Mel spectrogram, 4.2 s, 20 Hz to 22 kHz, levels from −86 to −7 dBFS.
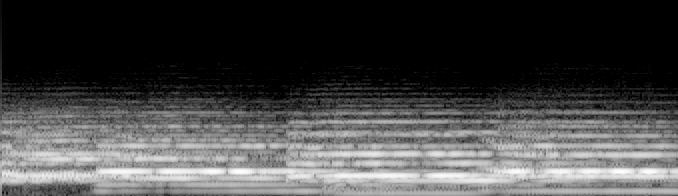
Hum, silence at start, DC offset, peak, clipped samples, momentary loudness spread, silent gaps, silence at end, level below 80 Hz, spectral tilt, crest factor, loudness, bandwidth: none; 0 s; under 0.1%; -4 dBFS; under 0.1%; 3 LU; none; 0 s; -50 dBFS; -11.5 dB/octave; 10 dB; -14 LUFS; 2.9 kHz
